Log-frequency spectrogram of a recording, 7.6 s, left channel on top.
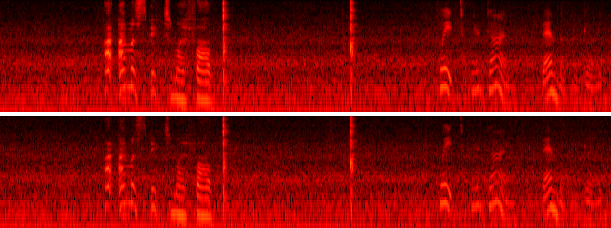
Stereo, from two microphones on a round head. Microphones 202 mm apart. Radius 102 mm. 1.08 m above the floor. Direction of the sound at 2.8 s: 15° left (ahead or behind).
